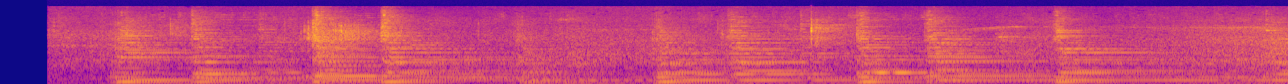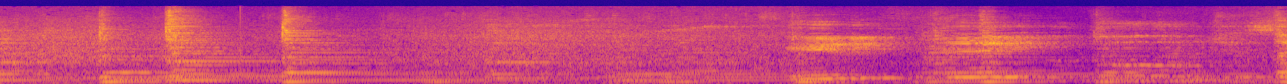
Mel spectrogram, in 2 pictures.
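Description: Acoustic guitar strumming and picking chords in a rhythmic pattern, starting suddenly just after the beginning. Near the end a voice joins in singing.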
